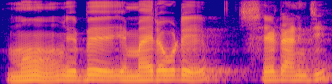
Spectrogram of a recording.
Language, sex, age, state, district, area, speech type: Odia, male, 30-45, Odisha, Nayagarh, rural, spontaneous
